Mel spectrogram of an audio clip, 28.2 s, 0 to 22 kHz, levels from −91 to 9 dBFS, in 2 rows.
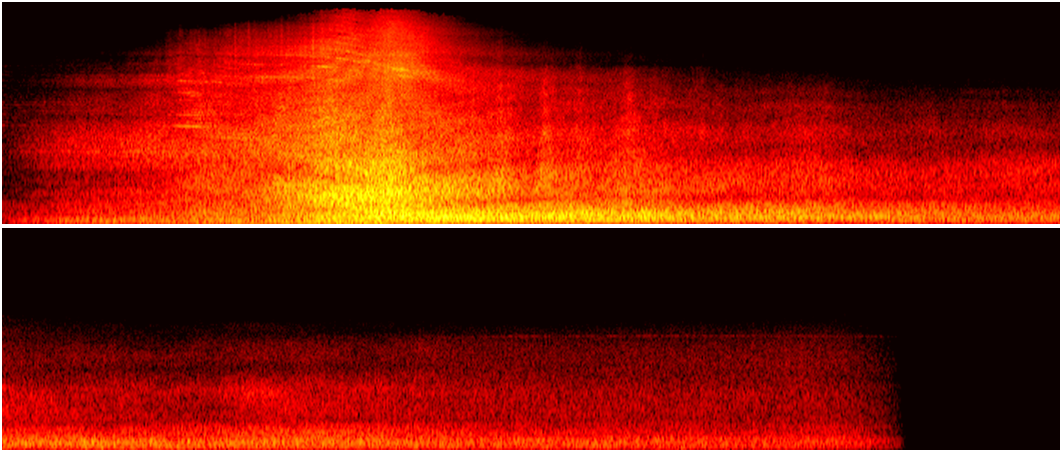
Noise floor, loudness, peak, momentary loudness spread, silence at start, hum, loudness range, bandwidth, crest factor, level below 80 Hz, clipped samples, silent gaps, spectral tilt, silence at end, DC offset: -57 dBFS; -18 LUFS; 0 dBFS; 26 LU; 0.85 s; none; 25 LU; 19 kHz; 22 dB; -38 dBFS; under 0.1%; none; -5 dB/octave; 4.7 s; under 0.1%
